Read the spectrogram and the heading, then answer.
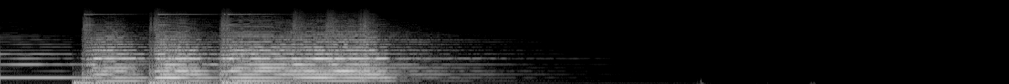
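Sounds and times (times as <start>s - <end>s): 
clarinet playing a caprice: 0.0s - 5.9s.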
